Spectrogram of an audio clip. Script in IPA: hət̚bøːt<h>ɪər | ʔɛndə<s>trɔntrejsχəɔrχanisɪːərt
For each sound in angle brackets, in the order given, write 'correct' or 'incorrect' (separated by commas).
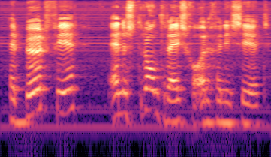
incorrect, correct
